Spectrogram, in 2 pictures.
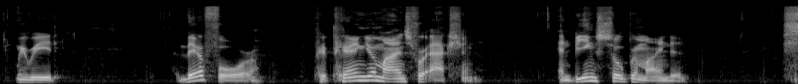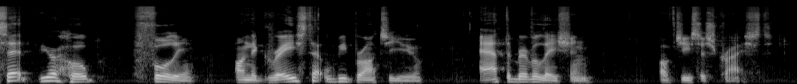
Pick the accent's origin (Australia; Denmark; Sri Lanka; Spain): Denmark; moved away; I'm from Denmark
